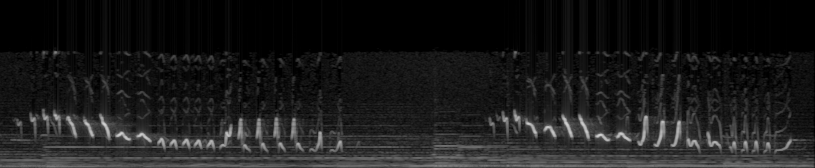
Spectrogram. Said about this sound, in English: And towards the end of the month, the willow warbler will join the symphony. You can hear them in the dawn chorus, like this.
